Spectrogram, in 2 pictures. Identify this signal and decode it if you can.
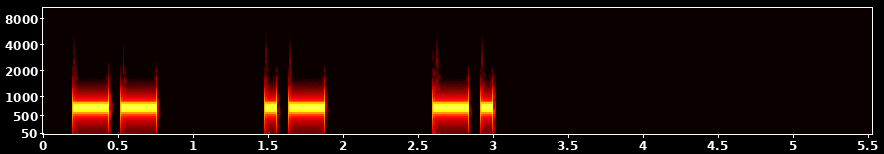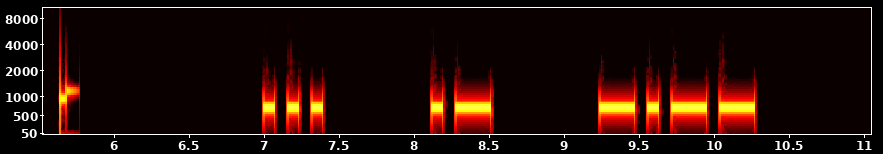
Morse code, heard as a keyed tone, about 16 wpm, spaced as for 9 wpm, 700 Hz. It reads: MAN SAY
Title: 3x Character Spacing - Top 200 Words - 15wpm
